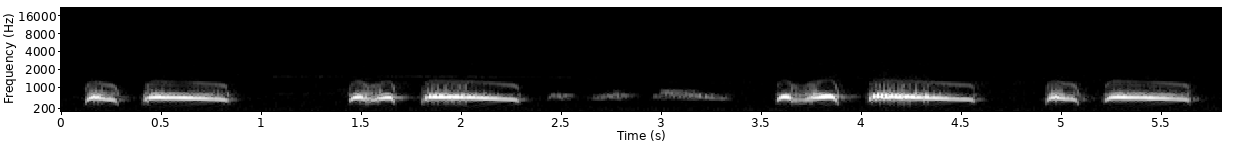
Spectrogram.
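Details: Spotted dove kept as a decoy bird, with a 'thổ' style voice. It gives low two-part coos, a clipped double note and then a drawn-out falling note. Softer short notes fall between the phrases, and the background is silent.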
